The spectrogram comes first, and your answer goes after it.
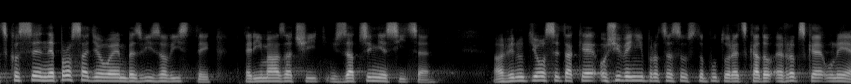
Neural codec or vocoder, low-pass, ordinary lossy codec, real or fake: codec, 24 kHz, 0.9 kbps, WavTokenizer, large speech release; 7.2 kHz; MP3, 64 kbps; fake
